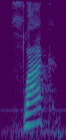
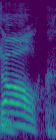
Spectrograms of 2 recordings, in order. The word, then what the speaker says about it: Salk: Jonas Slack? How do you say that name? Where are you? S-L-A-K. The vaccine. Salk.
